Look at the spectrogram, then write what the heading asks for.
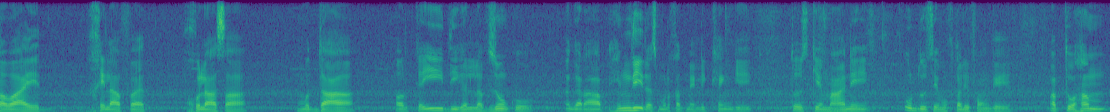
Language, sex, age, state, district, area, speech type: Urdu, male, 18-30, Delhi, South Delhi, urban, spontaneous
